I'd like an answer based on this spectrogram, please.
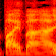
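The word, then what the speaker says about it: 拜拜: 아, 바이바이. 예, 영어 발음과 굉장히 비슷하죠? 네.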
